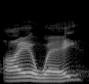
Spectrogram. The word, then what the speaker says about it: Iowa: of Iowa and from for those of you who know the spelling of Iowa this is spelled the same way but in Southern Louisiana it's called Iowa I met with the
